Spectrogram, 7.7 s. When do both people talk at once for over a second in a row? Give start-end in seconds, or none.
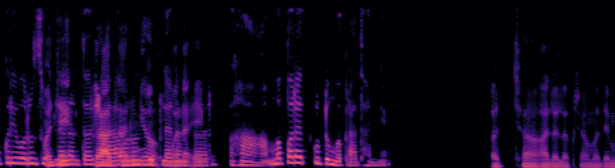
0.6-2.6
